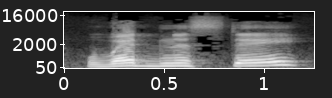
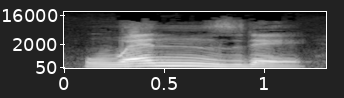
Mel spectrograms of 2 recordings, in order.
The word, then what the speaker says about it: Wednesday: on Wednesday please remember the D in the middle of the word is silent it is not wetness day it is Wednesday like the word when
